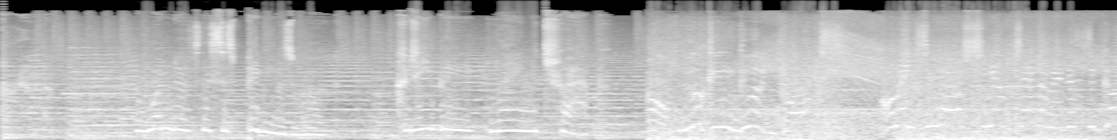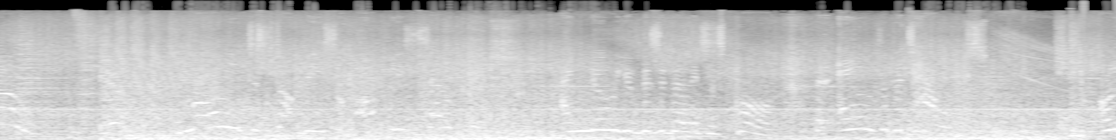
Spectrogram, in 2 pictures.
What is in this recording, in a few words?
English; Assault; Fichina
